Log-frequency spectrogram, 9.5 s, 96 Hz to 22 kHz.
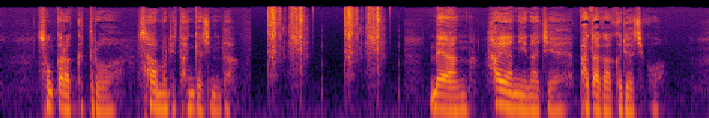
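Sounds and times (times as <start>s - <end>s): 
speech: 0.5s - 3.2s, 5.7s - 8.8s
SLR camera shutter actuations with mirror and shutter clack: 3.6s - 5.3s.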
